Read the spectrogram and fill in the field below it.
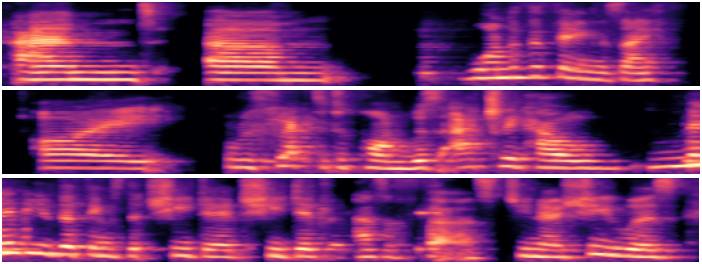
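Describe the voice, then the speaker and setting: A middle-aged woman from Zimbabwe, a lawyer giving thoughtful, measured answers as a podcast guest, often restarting her phrases. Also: mid-range voice, a bit bright, low-quality recording. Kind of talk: reflective interview answers.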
